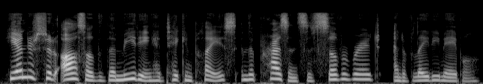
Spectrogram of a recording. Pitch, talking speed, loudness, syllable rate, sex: 205 Hz, 225 wpm, -22 LUFS, 6.8 syllables/s, female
